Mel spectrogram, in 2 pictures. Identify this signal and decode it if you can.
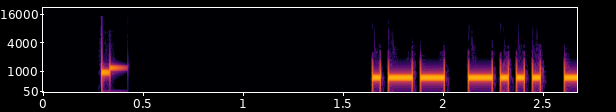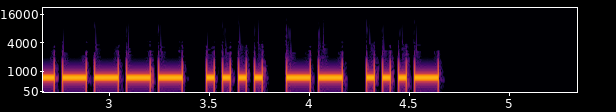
Morse code, heard as a keyed tone, about 29 wpm, 700 Hz. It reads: WB0HMV
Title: USA Call Signs 30wpm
